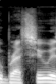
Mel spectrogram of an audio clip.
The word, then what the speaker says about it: Brassus: It's Letters du Brassou. Letters is spelled kind of the French way, L-E-T-T-R-E-S. Du Brassou. Brassou is spelled B-R-A-S-S-U-S. Brassou, the last S is kind of silent.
